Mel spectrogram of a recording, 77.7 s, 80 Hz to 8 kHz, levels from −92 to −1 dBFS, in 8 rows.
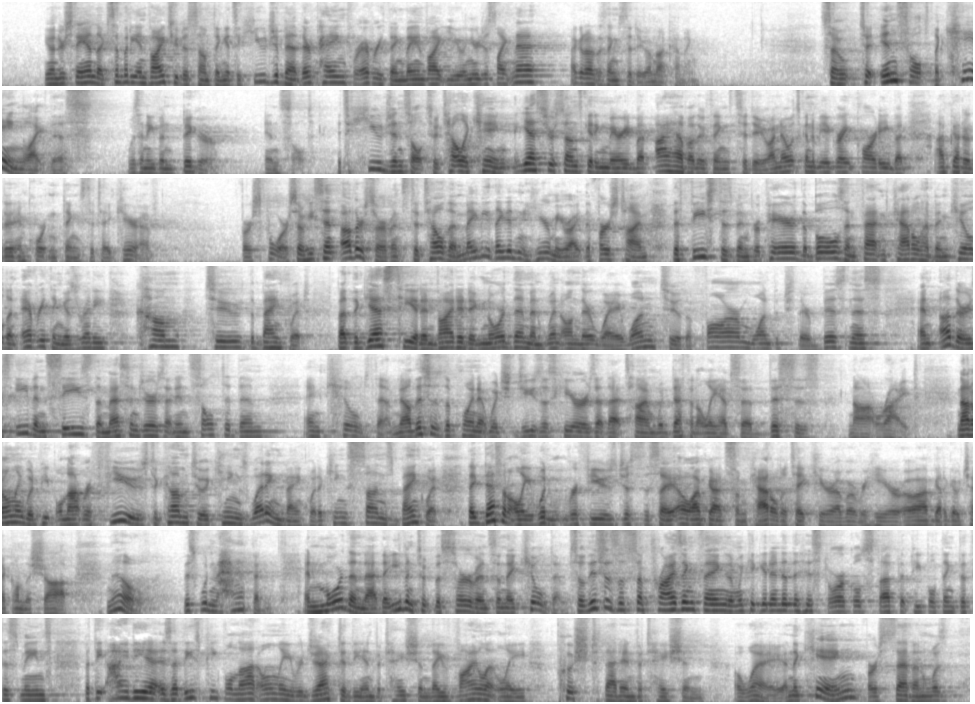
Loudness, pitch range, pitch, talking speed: -30 LUFS, 115-155 Hz, 130 Hz, 220 wpm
